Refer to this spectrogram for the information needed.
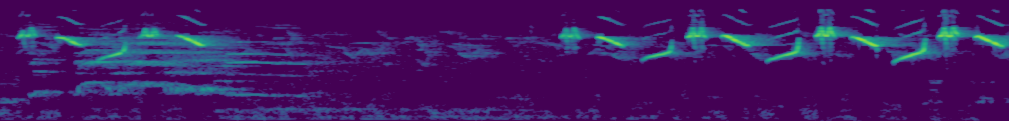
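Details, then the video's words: Master recording of several cinereous tits singing at once: sharp high whistles falling then climbing, a short burst, a pause, then a longer, steady string of repeated two-part phrases. "Masteran Gelatik Batu Ombyokan Gacor Bikin Gampang Bunyi"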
